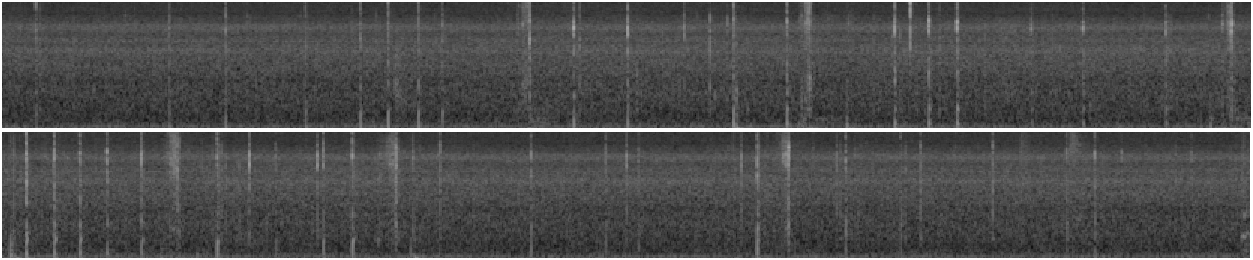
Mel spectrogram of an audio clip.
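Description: Stylus tapping and scratching on a tablet screen during handwriting: irregular light clicks over a steady background hiss and low hum.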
